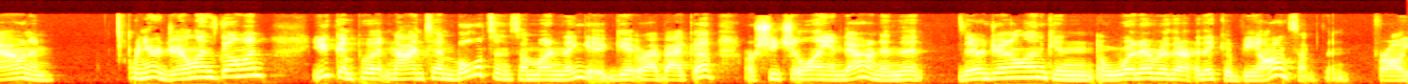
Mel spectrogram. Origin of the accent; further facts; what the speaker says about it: Texas, United States; also born or lived in Kansas; I was born in Kansas, but they got me to Texas as soon as they could. So we moved here pretty quick. I came when I was probably 5 or 6.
